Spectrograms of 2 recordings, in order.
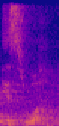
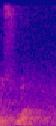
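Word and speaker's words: أسوة: Uswatun itu adalah teladan para ulama qiroat ada yang membaca ayat ini dengan iswah jadi Uswatun itu hanya Imam Hasyim yang membaca dengan Uswah tetapi kebanyakan ulama itu membacanya dengan iswah tetapi maknanya sama karena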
